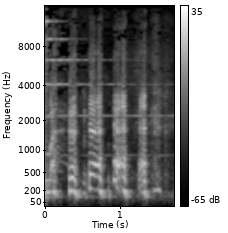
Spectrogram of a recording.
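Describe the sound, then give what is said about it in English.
A bell rings in a quick series of about five bright, metallic dings, loud and close, with no talking over it. “Andy with the bell ring here.”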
